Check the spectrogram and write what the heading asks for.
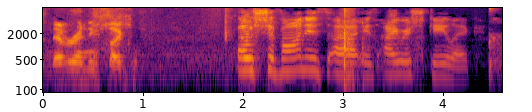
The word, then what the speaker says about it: Siobhan: you say that oh that girl's name is siobhan that's how you say it yeah it's pronounced siobhan yeah it's what kind of name is that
